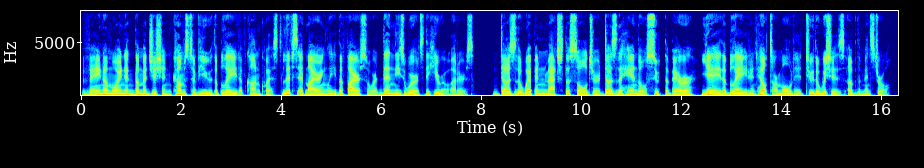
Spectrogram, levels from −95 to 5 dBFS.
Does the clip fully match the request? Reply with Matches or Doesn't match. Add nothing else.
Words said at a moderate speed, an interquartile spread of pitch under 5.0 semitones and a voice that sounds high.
Doesn't match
